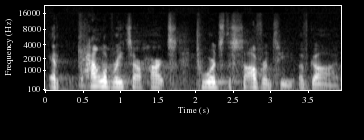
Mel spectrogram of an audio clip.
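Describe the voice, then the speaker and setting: Fervent preacher with a big voice. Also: male voice, fairly high pitch, moderate pace. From eastern Canada. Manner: fervent, builds to loud emphatic peaks. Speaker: pastor. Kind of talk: sermon. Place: church sanctuary. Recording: reverberant church hall.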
